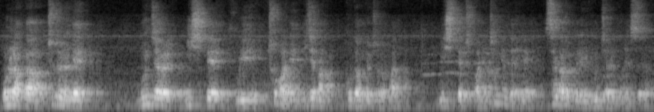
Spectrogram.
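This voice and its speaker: A man's voice: mid-range voice, normal speed, warm tone, slight background noise. A male pastor preaching a fervent sermon that rises to impassioned pleading, recorded in a church sanctuary. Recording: echoey church hall from far off.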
